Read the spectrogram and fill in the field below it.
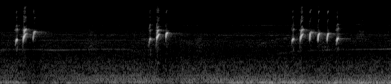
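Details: European goldfinch chirping: three clusters of rapid, high, bright twitters, the last burst longest with about six quick notes, over a quiet steady hum.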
